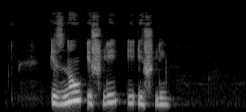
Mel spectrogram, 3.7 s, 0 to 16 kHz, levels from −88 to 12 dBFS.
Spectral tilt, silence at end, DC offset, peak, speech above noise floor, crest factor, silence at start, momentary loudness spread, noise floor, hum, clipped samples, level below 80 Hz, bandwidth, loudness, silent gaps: -5.5 dB/octave; 1.15 s; under 0.1%; -8 dBFS; 49 dB; 20 dB; 0.75 s; 14 LU; -74 dBFS; none; under 0.1%; -78 dBFS; 11 kHz; -26 LUFS; none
